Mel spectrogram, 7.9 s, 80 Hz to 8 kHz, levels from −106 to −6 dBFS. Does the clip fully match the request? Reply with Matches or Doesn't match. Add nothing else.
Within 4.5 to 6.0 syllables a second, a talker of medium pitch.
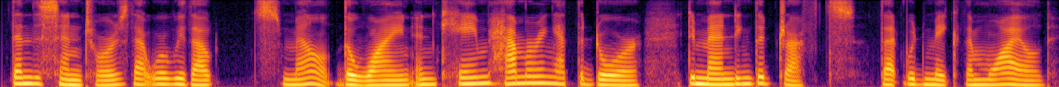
Doesn't match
